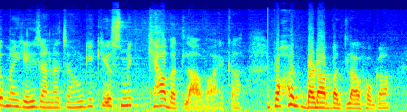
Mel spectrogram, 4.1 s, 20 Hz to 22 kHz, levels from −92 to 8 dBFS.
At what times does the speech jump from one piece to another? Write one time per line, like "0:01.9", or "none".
0:02.6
